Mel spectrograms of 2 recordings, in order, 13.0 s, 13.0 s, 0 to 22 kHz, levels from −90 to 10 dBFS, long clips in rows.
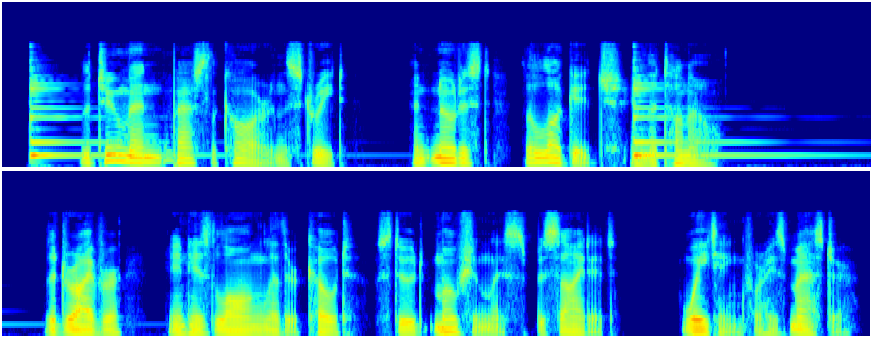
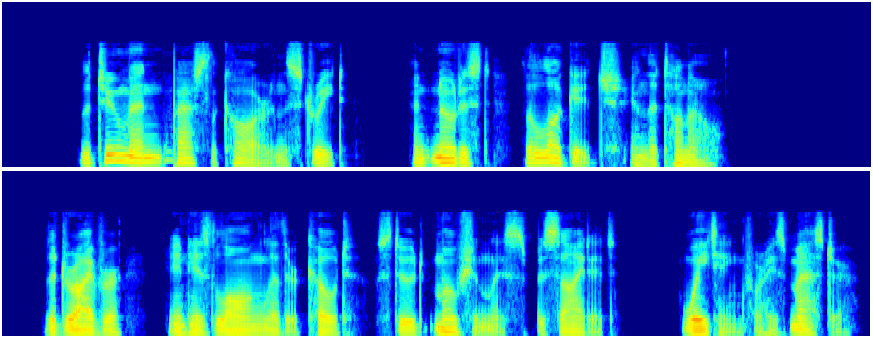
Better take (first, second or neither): second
